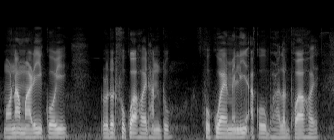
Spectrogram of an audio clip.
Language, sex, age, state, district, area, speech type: Assamese, male, 30-45, Assam, Nagaon, rural, spontaneous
